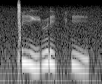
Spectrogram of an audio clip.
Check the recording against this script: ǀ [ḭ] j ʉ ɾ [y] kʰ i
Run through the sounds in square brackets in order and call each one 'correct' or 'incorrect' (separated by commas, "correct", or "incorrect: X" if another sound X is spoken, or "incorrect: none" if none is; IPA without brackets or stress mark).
incorrect: i, incorrect: i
